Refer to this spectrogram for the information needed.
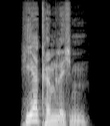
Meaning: strong dative masculine/neuter singular of herkömmlich
- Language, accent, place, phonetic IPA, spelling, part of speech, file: German, Germany, Berlin, [ˈheːɐ̯ˌkœmlɪçm̩], herkömmlichem, adjective, De-herkömmlichem.ogg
